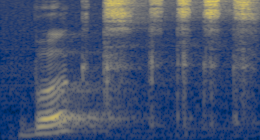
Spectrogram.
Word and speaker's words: booked: booked né do k a gente vai pular essa letra e essa letra e não vai ter som de novo de book esse t esse D vai sair com som de T booked booked booked Ok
